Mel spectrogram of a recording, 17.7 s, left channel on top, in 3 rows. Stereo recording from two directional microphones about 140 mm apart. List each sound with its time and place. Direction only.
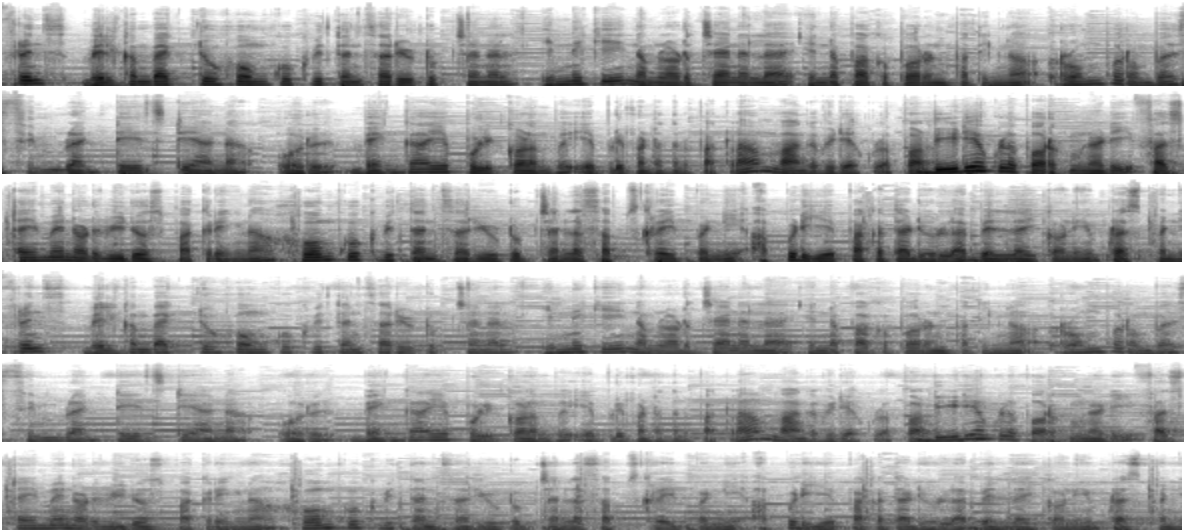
0.0 s speech: 30° left (ahead or behind)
